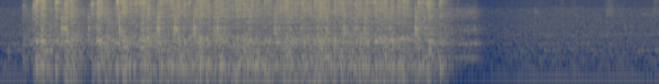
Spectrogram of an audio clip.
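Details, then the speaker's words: Race engine just restarted after a flat battery, loud idle with a light, fairly regular tick of about three a second: the belt tensioner fully hitting itself. Oil pressure is good and the crankcase breather is not smoking. "enough to running that little like knocking noise that you hear that's just the belt tensioner like fully fully hitting itself"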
